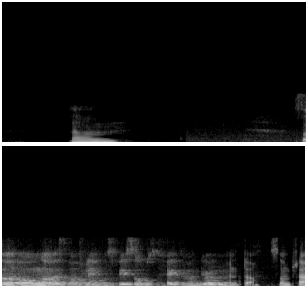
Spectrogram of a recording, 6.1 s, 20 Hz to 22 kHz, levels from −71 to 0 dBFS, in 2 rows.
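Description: From 1.84 s to 5.31 s the speech turns suddenly roomy and hollow, with thinner bass, and snaps back just as abruptly. This is most likely a switch to a distant microphone, with the close microphone dropping out. Loudness barely changes, but a room noise floor appears, roughly 35 dB below the speech. On a spectrogram, reverberant smearing fills the gaps between syllables and the low end weakens. The waveform shows softer attacks and a raised floor in the pauses, all within the wideband telephone band that stops near 7.7 kHz.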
